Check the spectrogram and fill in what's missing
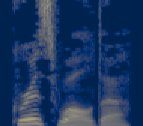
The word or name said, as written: griswalda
